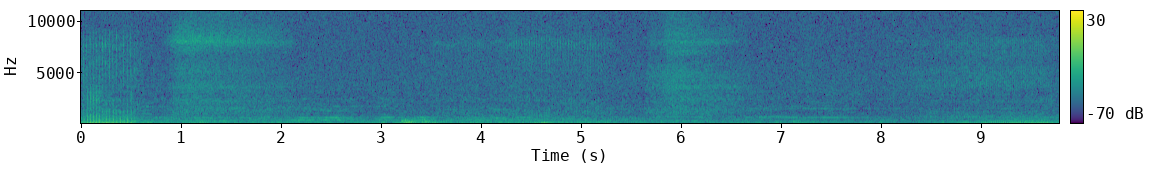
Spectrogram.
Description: French Bulldog Simba to snore 😄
